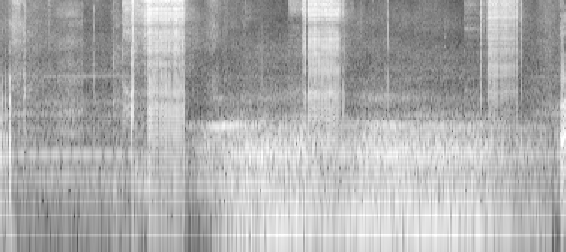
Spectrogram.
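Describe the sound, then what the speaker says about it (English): Tack welds going onto an octagonal metal end table, with short broadband bursts of arc crackle separated by gaps over a steady low hum, fairly close and with no talking. "So we're gonna put our tacks now on our both sides and then we'll fully weld everything up."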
